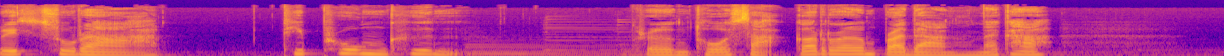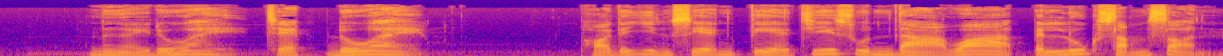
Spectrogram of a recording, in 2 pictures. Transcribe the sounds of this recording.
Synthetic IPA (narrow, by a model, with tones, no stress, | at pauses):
ɾi˦˥t̪̚su˧ɾaː˧ | t̪ʰiː˥˩pʰɾu˥˩ŋkʰɯ˥˩n | pʰɾɤː˧ŋt̪ʰoː˧sa̰˨˩ʔkːɔː˥˩ɾɤː˥˩mpɾa˧da˧ŋna˦˥kʰa˦˥ | nɯ˨˩˦əjdu˥˩əjt͡ɕe˨˩p̚du˥˩əj | pʰɔː˧daː˥˩jːi˧nsi˩˦əŋt̪i˨˩ət͡ɕiː˥˩su˧ndaː˨˩waː˥˩pe˧nluː˥˩k̚sa˩˦msɔ˨˩n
